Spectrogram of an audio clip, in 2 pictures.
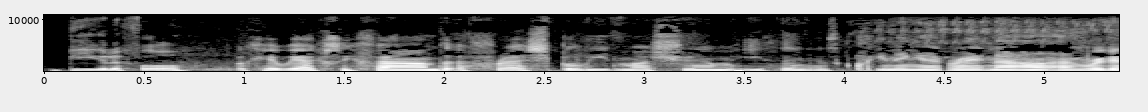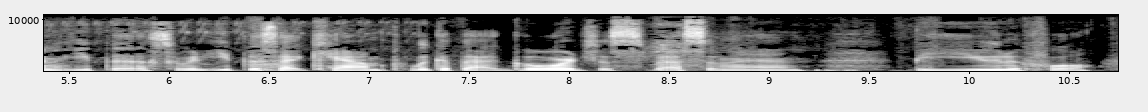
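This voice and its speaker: A woman's voice: sits low, vocal fry, poor audio. A woman narrating a casual hiking vlog outdoors on a mountain trail, gushing with enthusiasm. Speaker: vlogger.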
